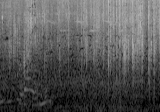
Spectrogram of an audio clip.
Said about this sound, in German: Wer kein Armbad macht, bekommt von Christiane Groß einen Knieguss mit dem Wasserschlauch.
